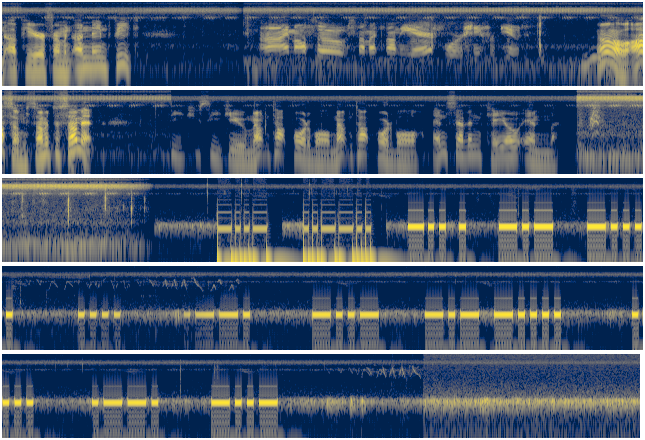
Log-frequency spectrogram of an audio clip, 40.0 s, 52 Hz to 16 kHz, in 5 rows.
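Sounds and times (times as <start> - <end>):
radio receiver hiss: 16.8 - 25.6, 26.3 - 40.0
morse code tone: 18.7 - 24.2, 25.0 - 25.6, 26.3 - 27.2, 27.9 - 31.1, 31.9 - 32.5, 33.2 - 35.6.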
